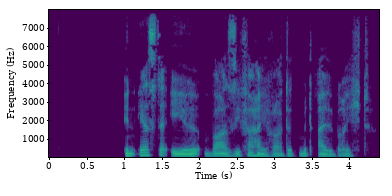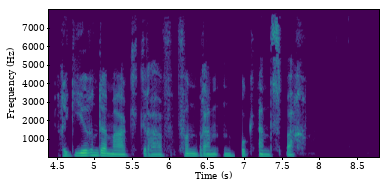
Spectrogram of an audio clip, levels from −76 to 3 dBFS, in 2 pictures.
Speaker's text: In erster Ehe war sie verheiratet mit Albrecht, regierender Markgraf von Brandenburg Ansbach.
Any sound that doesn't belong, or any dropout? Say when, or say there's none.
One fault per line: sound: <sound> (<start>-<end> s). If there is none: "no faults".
sound: dropout (6.9-7.0 s)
